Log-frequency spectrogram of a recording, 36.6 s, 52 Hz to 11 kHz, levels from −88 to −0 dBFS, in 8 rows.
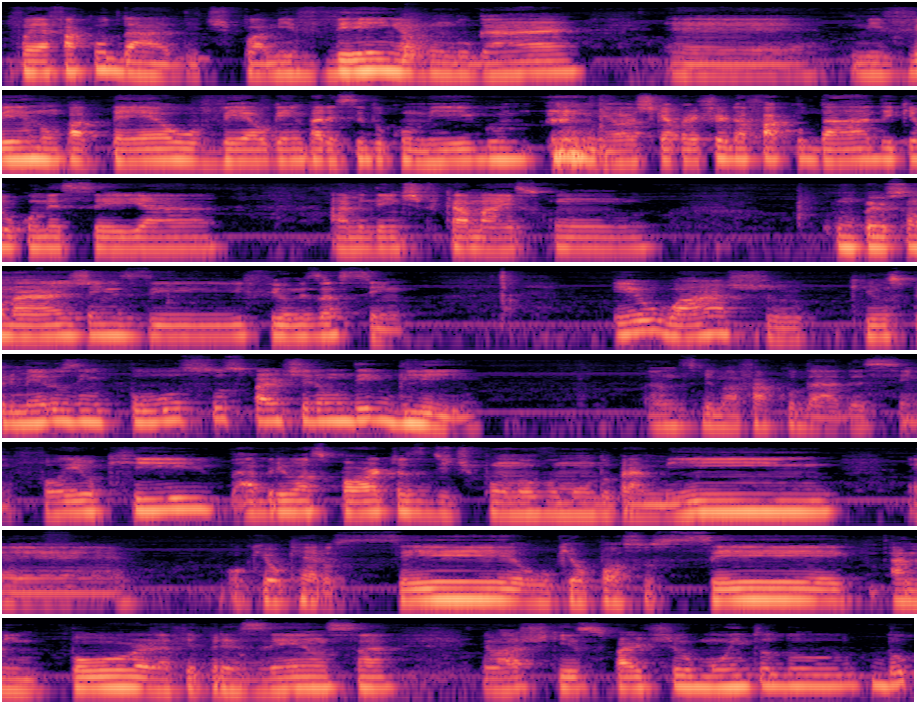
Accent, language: Brazilian, Portuguese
